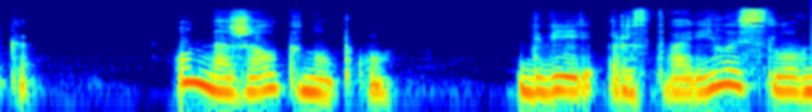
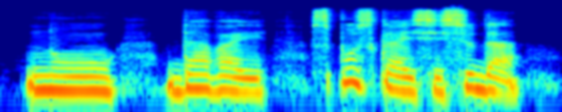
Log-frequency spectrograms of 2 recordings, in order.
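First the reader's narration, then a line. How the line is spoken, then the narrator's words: Shouted. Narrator (Russian): крикнул он Пончику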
